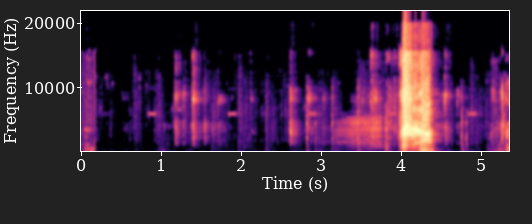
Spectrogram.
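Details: Male streamer sneezing while gaming: in a quiet room with keyboard taps, a short in-breath, then one loud, explosive, ordinary sneeze.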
